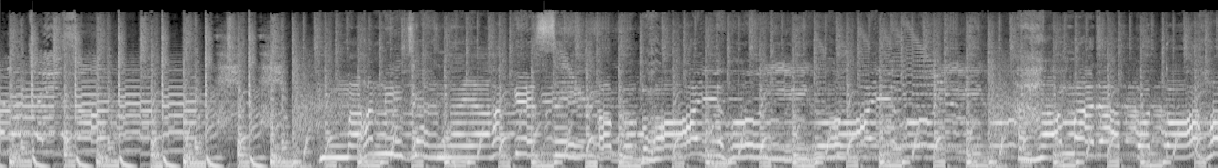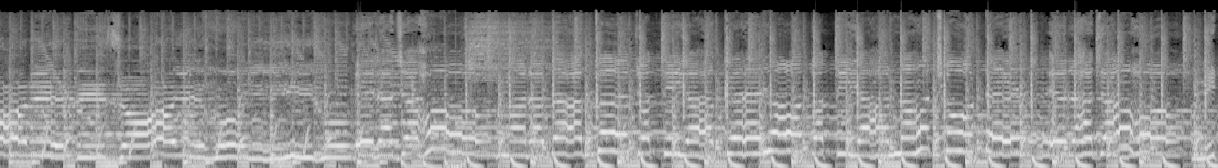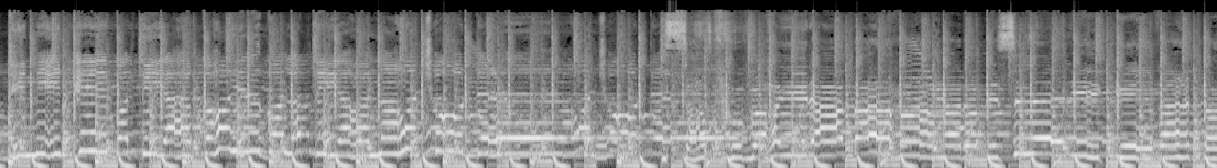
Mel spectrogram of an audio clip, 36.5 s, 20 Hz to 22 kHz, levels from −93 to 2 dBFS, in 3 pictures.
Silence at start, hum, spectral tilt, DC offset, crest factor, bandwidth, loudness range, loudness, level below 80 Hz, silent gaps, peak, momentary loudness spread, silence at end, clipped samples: 0 s; none; -4.5 dB/octave; 0.2%; 10 dB; 17 kHz; 1 LU; -10 LUFS; -26 dBFS; none; 0 dBFS; 3 LU; 0 s; under 0.1%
